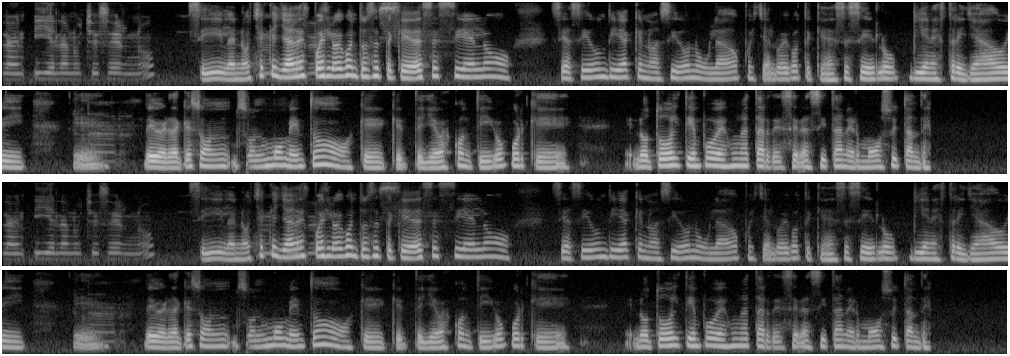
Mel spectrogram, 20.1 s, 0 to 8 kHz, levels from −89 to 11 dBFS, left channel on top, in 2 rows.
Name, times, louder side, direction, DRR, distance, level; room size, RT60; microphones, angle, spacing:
voice 1, 0.0-2.0 2.5-3.2 3.8-4.4 10.8-11.4, left 6 dB, 85° left, 3.4 m, -40 dB
voice 2, 1.9-11.1 11.5-15.7 16.3-19.3, left 4 dB, 50° left, 0.5 m, -23 dB
head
